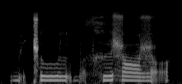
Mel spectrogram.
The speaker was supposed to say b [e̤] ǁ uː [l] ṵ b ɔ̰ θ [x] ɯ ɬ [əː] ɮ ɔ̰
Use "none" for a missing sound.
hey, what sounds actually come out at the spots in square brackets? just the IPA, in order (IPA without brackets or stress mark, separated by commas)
ḛ, l, x, ɔː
